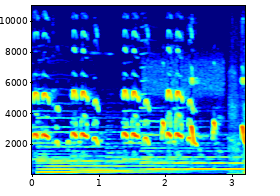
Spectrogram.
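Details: Common greenshank, recorded August 2022, giving bright ringing notes in short paired and triple bursts at an irregular pace, over a sustained low musical tone.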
